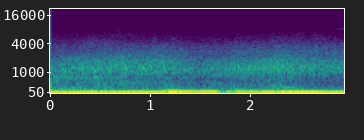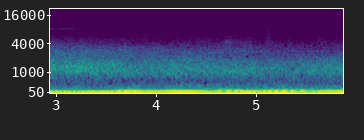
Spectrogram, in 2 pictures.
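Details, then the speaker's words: BMW E46 M3 with new rockers and 272/280 CatCams, on its first full rev-out on the road after a 1200-mile break-in held to 4500-5000 rpm; valve cover check found no damage. Deep, heavy roar rising and falling with throttle, smooth, no ticks or knocks. Healthy engine. "running oh boy that sound never gets old it just proves that you can't drive this car revving to like four and a half five thousand rpms you gotta you gotta you know rev it all the way out"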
